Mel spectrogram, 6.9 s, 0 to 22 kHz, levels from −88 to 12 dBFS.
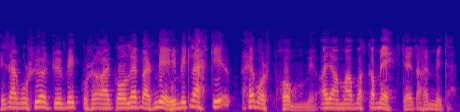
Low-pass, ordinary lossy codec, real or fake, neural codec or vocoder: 10.8 kHz; AAC, 24 kbps; real; none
